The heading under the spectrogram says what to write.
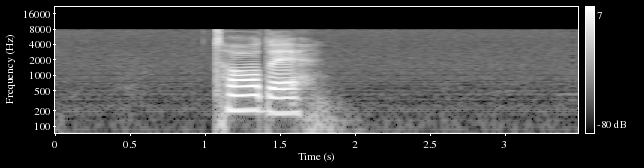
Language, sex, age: Norwegian, female, 26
